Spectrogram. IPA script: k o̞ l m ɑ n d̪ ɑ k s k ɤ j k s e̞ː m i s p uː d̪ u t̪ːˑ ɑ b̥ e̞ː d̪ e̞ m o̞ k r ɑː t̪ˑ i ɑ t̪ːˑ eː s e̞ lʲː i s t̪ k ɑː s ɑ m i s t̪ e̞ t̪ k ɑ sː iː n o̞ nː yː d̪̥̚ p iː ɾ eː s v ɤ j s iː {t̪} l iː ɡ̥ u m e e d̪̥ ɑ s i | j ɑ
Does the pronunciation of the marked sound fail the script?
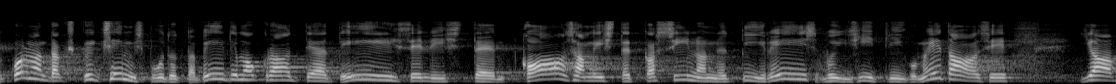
no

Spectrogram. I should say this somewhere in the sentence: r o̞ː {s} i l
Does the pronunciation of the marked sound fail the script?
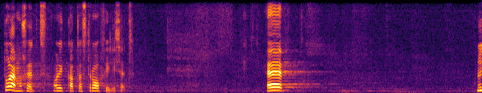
yes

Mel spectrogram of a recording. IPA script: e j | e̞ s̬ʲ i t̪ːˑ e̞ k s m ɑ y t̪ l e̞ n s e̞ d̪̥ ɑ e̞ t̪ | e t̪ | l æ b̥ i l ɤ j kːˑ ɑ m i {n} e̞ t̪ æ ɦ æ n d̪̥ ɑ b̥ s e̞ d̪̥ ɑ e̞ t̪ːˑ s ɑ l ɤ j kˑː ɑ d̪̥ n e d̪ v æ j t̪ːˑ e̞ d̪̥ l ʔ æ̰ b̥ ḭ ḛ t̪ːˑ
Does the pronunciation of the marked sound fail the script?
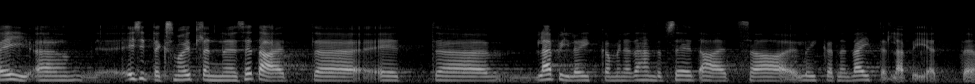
no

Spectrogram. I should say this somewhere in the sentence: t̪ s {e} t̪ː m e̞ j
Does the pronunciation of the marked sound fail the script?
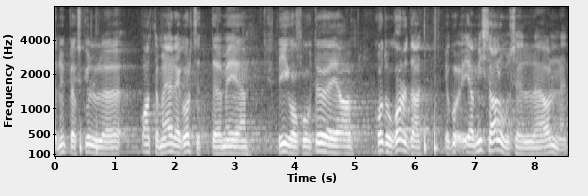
no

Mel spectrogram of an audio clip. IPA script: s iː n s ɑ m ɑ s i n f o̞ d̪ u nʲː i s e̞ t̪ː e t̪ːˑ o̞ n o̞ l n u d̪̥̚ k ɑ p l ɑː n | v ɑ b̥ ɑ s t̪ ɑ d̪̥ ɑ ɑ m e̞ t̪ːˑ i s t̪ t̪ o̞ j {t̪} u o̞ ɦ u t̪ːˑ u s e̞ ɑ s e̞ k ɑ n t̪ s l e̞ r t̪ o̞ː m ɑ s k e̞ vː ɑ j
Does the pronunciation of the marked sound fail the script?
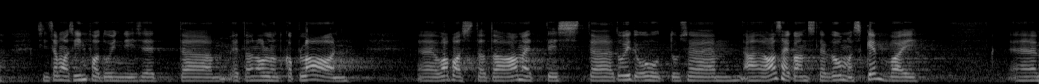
yes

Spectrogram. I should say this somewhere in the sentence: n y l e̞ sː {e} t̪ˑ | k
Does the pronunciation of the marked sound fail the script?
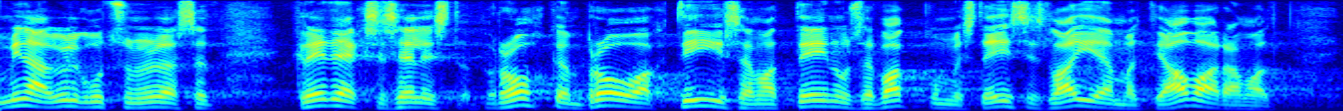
no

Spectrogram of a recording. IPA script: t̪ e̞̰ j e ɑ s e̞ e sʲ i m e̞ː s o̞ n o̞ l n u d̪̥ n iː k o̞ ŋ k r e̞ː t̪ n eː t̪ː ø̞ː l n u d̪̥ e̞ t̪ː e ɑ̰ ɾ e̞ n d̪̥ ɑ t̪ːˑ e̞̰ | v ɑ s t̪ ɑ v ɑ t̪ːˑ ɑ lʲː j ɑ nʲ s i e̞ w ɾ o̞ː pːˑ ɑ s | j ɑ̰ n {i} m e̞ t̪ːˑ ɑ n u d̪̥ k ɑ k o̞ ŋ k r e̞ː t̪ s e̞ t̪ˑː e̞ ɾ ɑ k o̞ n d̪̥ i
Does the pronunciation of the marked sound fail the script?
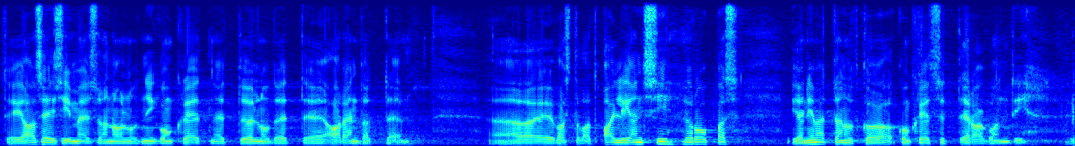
no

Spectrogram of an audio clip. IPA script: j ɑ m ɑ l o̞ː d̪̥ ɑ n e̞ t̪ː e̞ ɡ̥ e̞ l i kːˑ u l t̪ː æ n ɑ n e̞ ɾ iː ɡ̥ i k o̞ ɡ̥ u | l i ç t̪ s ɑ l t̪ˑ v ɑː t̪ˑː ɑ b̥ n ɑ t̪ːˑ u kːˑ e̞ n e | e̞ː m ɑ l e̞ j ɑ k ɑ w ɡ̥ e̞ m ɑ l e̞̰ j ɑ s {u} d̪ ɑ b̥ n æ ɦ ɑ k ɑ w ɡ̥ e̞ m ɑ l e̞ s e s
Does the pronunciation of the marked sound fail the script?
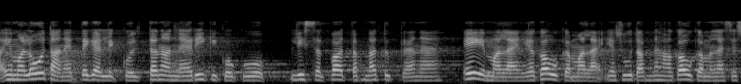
yes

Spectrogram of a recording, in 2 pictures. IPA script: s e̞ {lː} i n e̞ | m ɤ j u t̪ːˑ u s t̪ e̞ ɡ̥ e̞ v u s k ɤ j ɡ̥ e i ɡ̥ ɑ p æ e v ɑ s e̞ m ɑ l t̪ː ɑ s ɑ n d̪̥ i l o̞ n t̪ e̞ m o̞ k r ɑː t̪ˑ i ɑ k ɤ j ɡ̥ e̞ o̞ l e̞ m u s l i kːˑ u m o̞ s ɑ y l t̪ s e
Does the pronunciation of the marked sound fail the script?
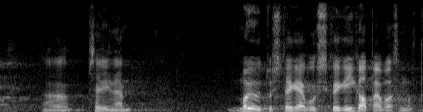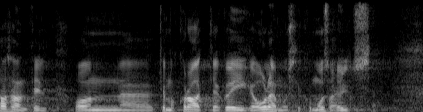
no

